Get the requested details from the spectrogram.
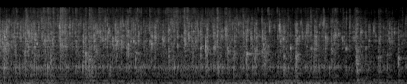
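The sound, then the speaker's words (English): Food sizzles and crackles steadily in hot oil, a dense, continuous frying hiss with scattered pops, fairly loud throughout, with no voices. “And if the temperature is high enough, which is really anything above the boiling point of water, water will evaporate in a low gurgle, keeping oil out of your food.”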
